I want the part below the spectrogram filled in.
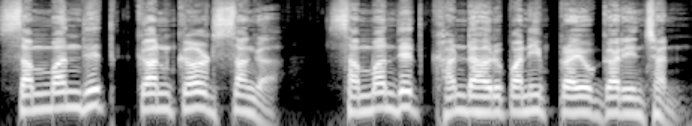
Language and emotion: Nepali, neutral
